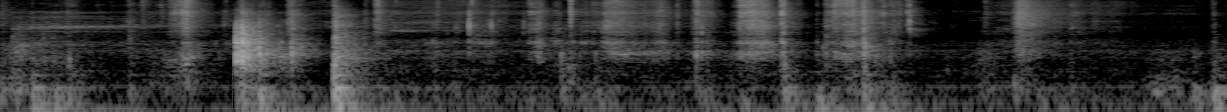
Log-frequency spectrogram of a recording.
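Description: Small cardboard boxes tap and scrape as they are handled on a tabletop.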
